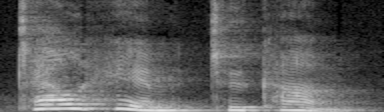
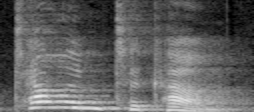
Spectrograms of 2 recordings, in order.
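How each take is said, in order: First: The word him is said fully with its h. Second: The word him is reduced to im without h. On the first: The speaker calls it wrong. "Nobody speaks like that" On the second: The speaker calls it right. "That him becomes im"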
